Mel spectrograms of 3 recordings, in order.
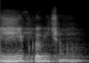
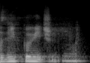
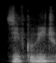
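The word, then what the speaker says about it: Živković: Alors ça se dit Jipkovic. Il y en a plein qui vont dire Zipkovic en fait. C'est parce qu'il un accent normalement. Voilà, en Serbie, ça se prononce Jkovic. Voilà. Zivkovic. Ouais, on peut le dire aussi.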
